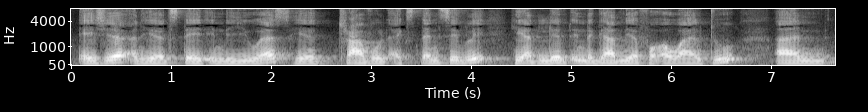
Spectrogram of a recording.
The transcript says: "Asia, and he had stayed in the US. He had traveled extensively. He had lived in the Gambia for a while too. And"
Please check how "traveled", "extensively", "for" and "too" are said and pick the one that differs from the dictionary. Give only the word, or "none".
none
